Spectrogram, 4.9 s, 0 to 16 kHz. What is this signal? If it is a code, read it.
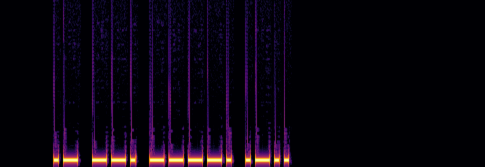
Morse code, heard as a keyed tone, about 25 wpm, 700 Hz. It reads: AG9L
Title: USA Call Signs - 4 Characters - 25wpm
